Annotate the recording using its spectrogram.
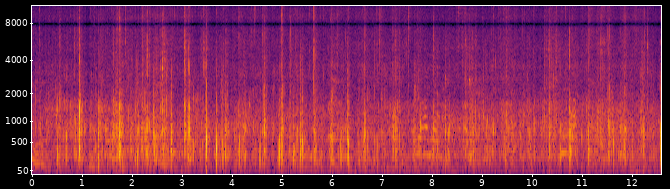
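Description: Cyclocross riders running and pushing their bikes up a steep slope covered in dry fallen leaves: a dense, irregular run of footsteps, crunching leaves and knocks from the bikes.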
